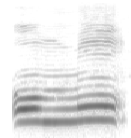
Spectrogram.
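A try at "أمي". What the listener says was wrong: Pelafalannya diperbaiki, bukan umi. ummi gitu. Karena kan iya di situ seperti ismi Robbi gitu.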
